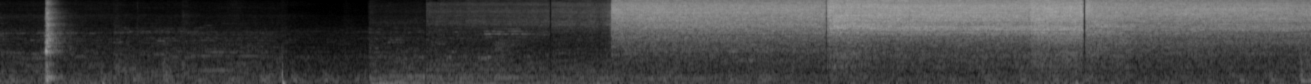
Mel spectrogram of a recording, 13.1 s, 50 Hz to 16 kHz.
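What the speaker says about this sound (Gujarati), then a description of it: "મસ્ત હલાવી કુકર 3 સીટી વગાડવા માટે મૂકી દઈશું" A pressure cooker steaming Gujarati-style vaghareli khichdi lets out a loud, steady hiss of steam that starts abruptly midway and keeps on to the end, after a few faint clicks and rustles.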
